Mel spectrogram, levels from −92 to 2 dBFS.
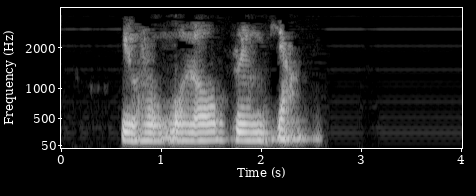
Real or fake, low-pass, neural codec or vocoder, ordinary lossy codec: fake; 3.6 kHz; vocoder, 22.05 kHz, 80 mel bands, HiFi-GAN; MP3, 16 kbps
